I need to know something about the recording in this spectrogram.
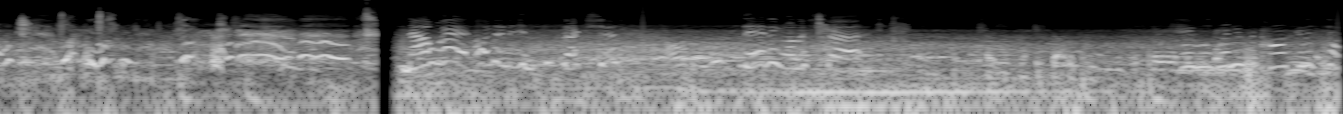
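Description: Young women's voices shouting and gasping in pain from running barefoot over hot concrete, with a low steady rumble of road traffic for a few seconds after the middle.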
